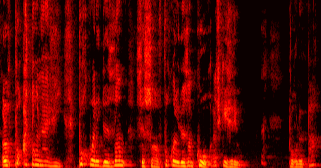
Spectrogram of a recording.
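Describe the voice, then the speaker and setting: During a reading lesson recorded in an echoey room, a Moroccan-accented man coaxes a child along, repeating words to drill them. His voice leans high, mellow, animated, and brisk.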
